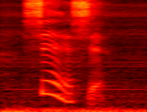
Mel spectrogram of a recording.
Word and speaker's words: 谢谢: 谢谢, 谢. 이 谢는 힘을 써줘야 돼서 谢谢. 이거는 사성입니다.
